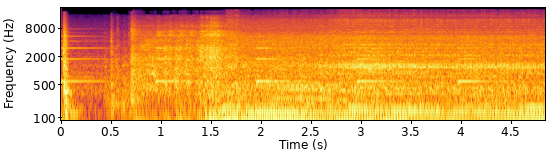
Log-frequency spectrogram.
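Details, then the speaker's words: 2009 VW Passat 2.0T GDI that stalls intermittently and won't restart: cranking catches and fires into a steady idle once fuel pressure returns; faulty fuel pump module, pressure dropping. "and that's what we had before this thing needs a fuel pump module our pressure's dropping"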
